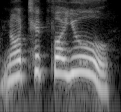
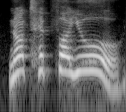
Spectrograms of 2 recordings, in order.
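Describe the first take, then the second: First: Said in the usual way. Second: Louder, punchy no-tip catchphrase; mock snub. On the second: Streamer teasing chat, louder and punchy. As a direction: snap it out as a joke. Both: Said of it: "catchphrase callback".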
